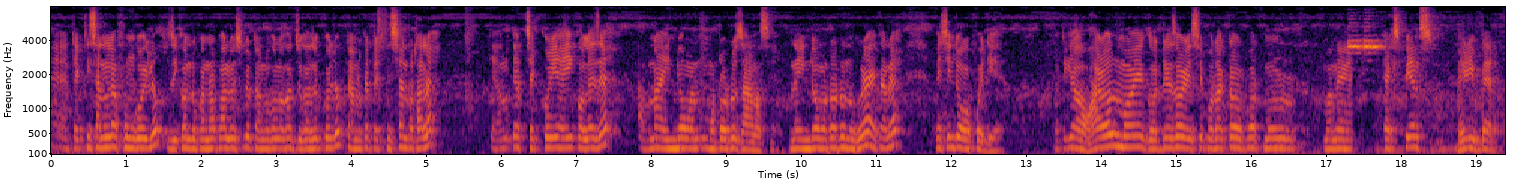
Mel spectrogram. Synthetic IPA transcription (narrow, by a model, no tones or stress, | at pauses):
tek̚nisianɔlɛpʰunkoɹilʊ̃zikʰɔndʊkanɔɹpɔɹalojsilʊ̃tɛʊ̃lʊkɔlɔɡɔtzuɡazʊɡ̚koɹilʊ̃tɛʊ̃lʊkɛteknisianpɔtʰalɛ | tɛʊ̃lʊkɛt͡ʃɛkːoɹiaɦikɔlɛzɛ | apʊnaɹindɔmɔtɔɹtʊzamasɛapanɛindɔmɔtɔɹt̬ʊnʊɡʱuɹɛekaɹnɛmesintʊɔpʰɔjdijɛ | ɡotikɛɔɦaɹɔlmɔjɡɔdezɔɹːesipɹɔdak̚tɔɹupɔɹɔtmʊɹmanɛekspiɹɛnsbʱeɹibɛd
